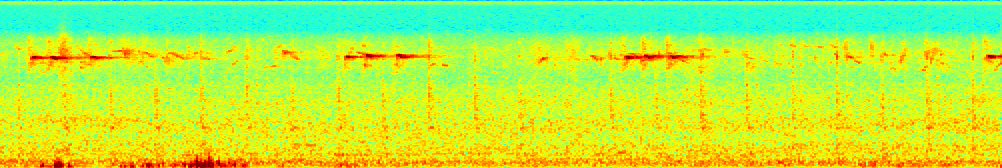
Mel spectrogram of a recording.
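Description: Small songbirds singing short, high-pitched chirped phrases, repeated every second or two. A couple of low thumps sound in the first two seconds, the loudest about two seconds in.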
